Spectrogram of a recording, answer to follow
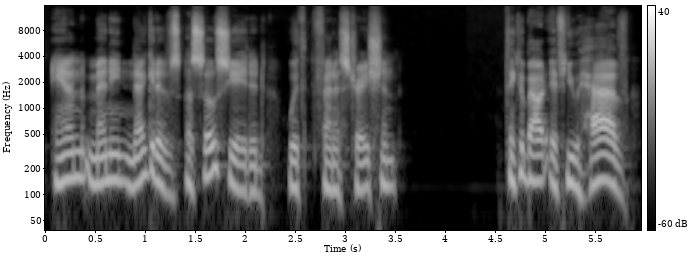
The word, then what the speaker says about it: fenestration: And I love the word because it sounds so weird and maybe a little aggressive because it rhymes with penetration, but it's not at all aggressive.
